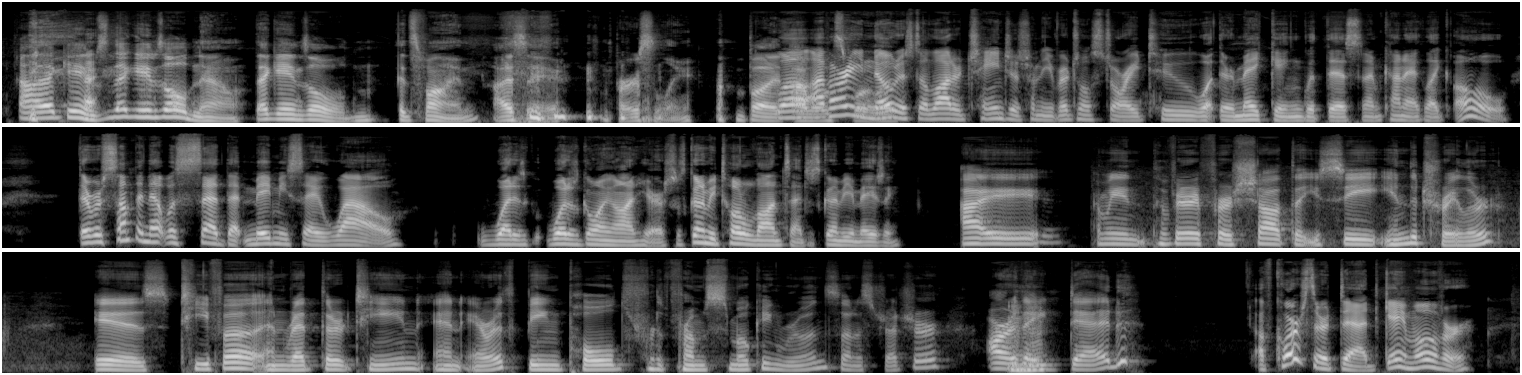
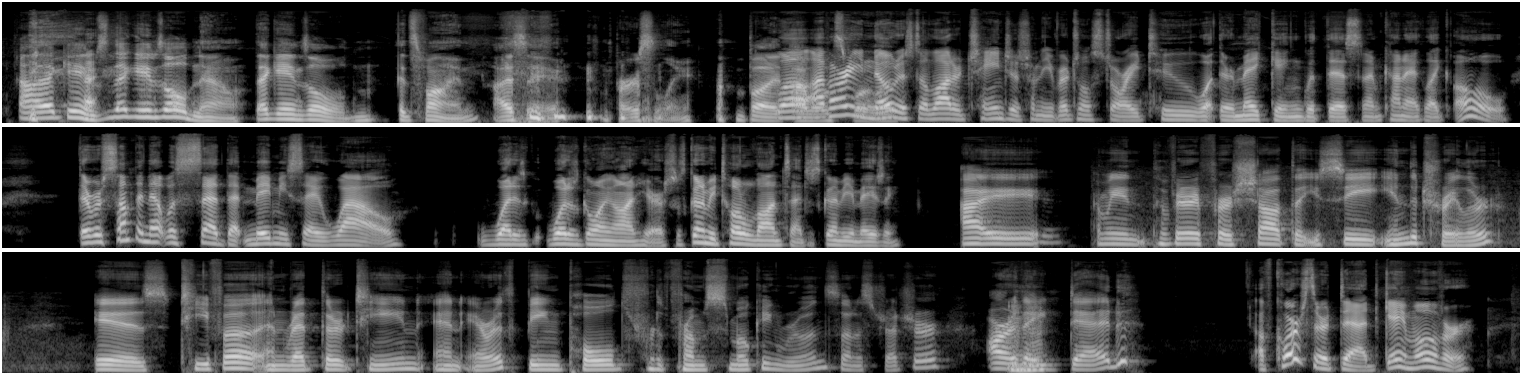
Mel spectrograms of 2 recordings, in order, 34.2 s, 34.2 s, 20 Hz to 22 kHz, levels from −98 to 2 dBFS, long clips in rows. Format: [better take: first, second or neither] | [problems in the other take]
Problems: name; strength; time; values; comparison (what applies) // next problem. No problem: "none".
neither | none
